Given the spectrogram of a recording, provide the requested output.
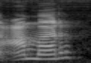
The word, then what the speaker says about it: Amr: Kemudian yang hadis yang ketiga adalah bahwa hadisnya dari An Abdullah bin Amr. Nah, dalam hadis itu kalau ada wawu dibacanya Amr ya. Kalau tidak ada wawu dibacanya Umar.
